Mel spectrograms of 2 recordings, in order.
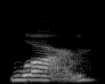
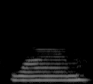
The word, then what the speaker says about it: warm: of a little bit it's not ore it's war war warm warm worm warm warm i'm trying to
